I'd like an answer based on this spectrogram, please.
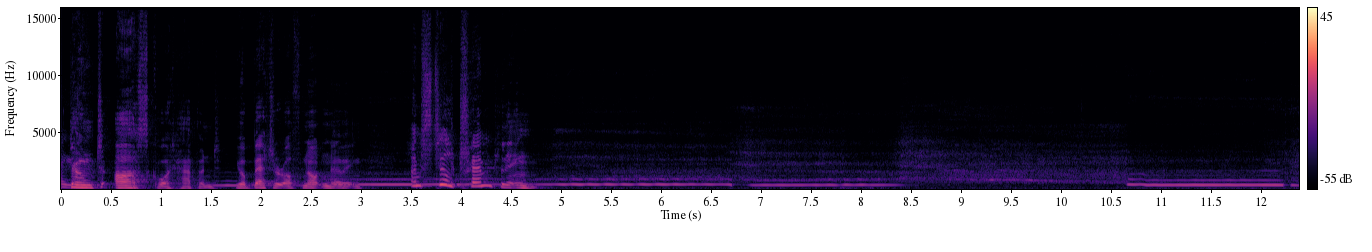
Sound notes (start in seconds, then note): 3.4 bassia starts to hum wedding song; 8.3 voices whisper "murder" & "bride"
